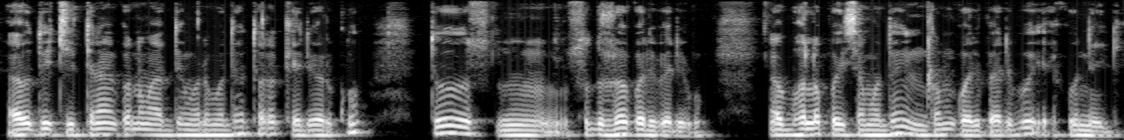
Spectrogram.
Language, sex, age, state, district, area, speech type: Odia, male, 60+, Odisha, Bhadrak, rural, spontaneous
